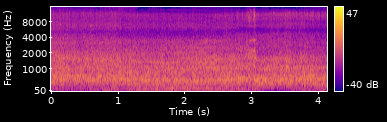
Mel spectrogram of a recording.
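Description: Skateboard wheels rolling steadily over an asphalt path, an even rolling noise with no breaks.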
